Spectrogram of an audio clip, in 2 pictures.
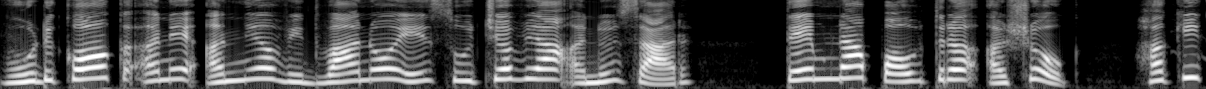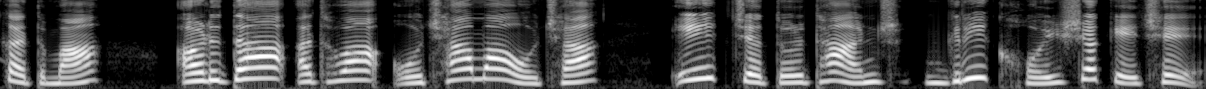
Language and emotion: Gujarati, neutral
